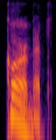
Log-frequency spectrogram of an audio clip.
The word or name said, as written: korbut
